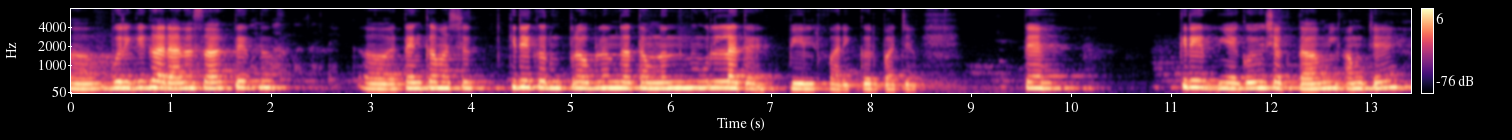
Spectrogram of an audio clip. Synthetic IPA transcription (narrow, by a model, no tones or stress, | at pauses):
buɾɡiːɡʱəɾãnasaɡ̚t̪ẽt̪ | t̪ɛ̃ŋkamasekit̪ekəɾũːpɾɔblemd͡zat̪amnənullːat̪ẽpiːlfaɾikːəɾpat͡ɕe | t̪ẽ | kit̪ejẽkoɽũːɕəkt̪amiʔamt͡ɕe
